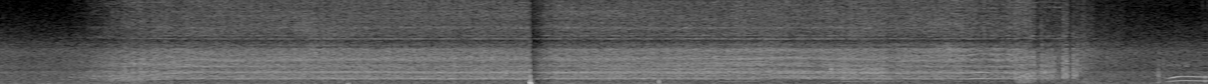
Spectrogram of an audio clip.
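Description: A chainsaw runs with a steady whine.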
